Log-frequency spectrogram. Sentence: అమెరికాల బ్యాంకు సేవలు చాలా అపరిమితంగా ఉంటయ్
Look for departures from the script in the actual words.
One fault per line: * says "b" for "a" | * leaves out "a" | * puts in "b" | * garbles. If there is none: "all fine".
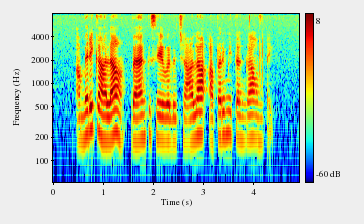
all fine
